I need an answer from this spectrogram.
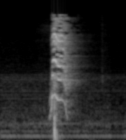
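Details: Screaming frog, one of a group described as fighters, giving a single harsh, shrill shriek of about a quarter second that drops slightly in pitch, set against a quiet indoor room hum.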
